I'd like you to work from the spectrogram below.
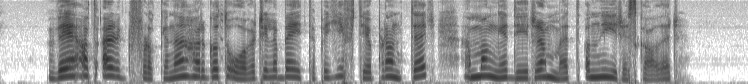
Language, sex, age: Norwegian, female, 28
